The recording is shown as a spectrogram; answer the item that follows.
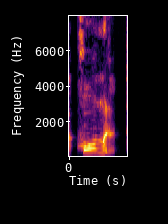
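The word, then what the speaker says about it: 被る: 本動詞の読み方は、こうむるという読み方です。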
